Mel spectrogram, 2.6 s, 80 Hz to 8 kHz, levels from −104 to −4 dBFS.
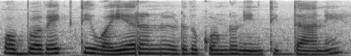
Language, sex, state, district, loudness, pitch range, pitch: Kannada, female, Karnataka, Koppal, -14 LUFS, 190-230 Hz, 210 Hz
